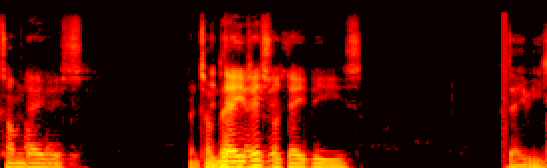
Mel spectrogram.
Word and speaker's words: Davies: Tom Davis or Davies? Davies. My name is pronounced Davis. We got the E in it.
